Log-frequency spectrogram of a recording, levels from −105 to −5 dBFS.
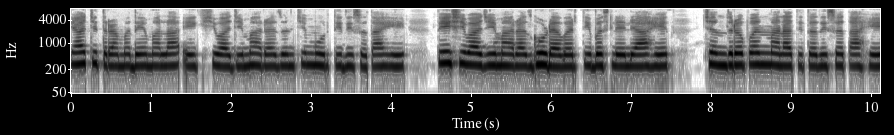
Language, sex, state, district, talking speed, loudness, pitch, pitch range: Marathi, female, Maharashtra, Pune, 125 wpm, -16 LUFS, 250 Hz, 250-265 Hz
